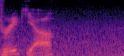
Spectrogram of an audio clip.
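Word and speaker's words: Rikiya: I mean, his name's Rikia. Your pronunciation needs a little bit of work, Birchmila.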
